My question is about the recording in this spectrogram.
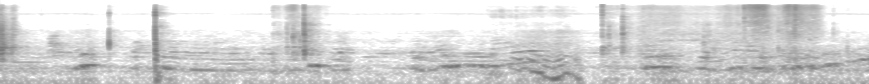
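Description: Faint voices talking in the background, with a few sharp clicks scattered through, the loudest about one and a half seconds in.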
